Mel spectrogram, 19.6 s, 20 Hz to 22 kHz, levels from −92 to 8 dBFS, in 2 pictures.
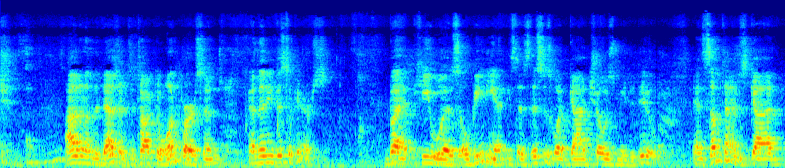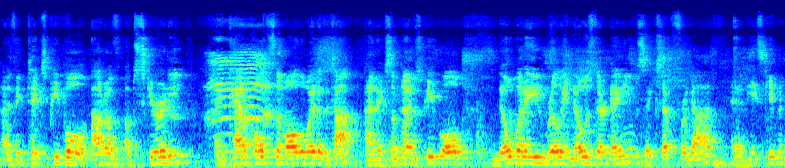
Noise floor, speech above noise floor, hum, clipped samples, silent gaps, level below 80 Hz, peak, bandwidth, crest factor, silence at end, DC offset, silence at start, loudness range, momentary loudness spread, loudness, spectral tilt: -44 dBFS; 24 dB; none; under 0.1%; none; -50 dBFS; -2 dBFS; 15 kHz; 18 dB; 0 s; under 0.1%; 0 s; 3 LU; 13 LU; -20 LUFS; -6.5 dB/octave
